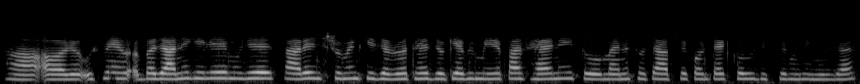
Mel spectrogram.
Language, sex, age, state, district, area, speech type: Hindi, female, 18-30, Uttar Pradesh, Sonbhadra, rural, conversation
